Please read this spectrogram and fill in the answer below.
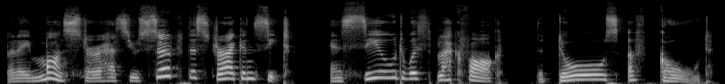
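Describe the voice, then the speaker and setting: A woman's voice: mid-range voice, sing-song, takes it slowly. A woman voicing a bold, mischievous male monkey hero in an audio drama, confident and declamatory. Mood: solemn. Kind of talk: audio drama character reading.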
